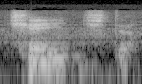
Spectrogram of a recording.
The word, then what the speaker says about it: changed: a little bit different because it has the past tense. It has the d at the end. So we're going to say it like changed.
